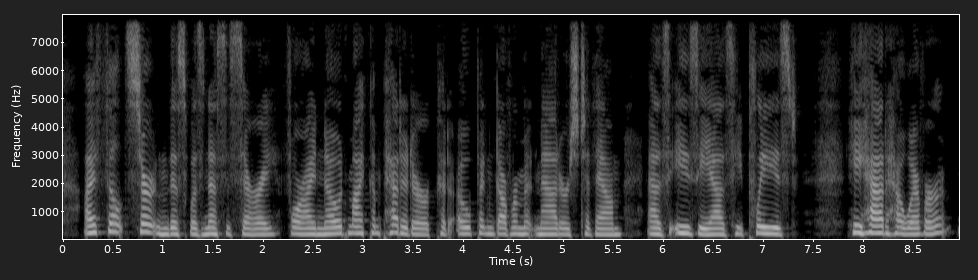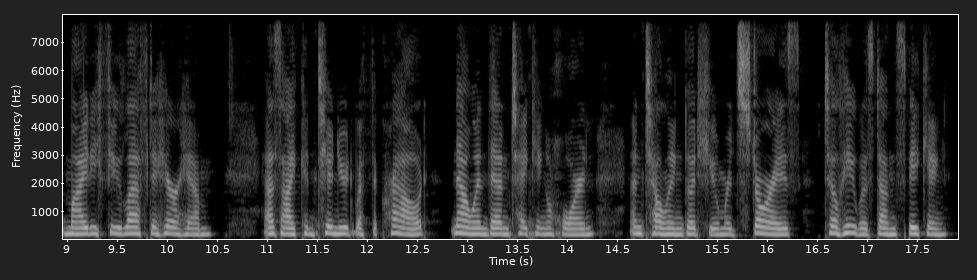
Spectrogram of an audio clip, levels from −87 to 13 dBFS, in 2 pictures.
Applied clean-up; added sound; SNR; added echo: none; none; none; none.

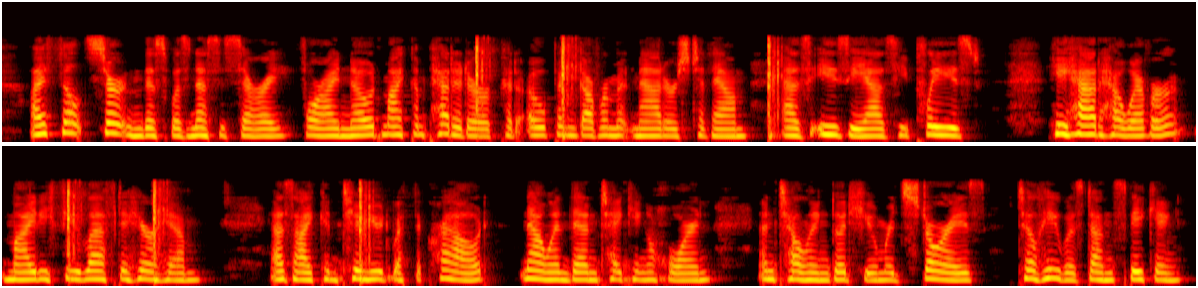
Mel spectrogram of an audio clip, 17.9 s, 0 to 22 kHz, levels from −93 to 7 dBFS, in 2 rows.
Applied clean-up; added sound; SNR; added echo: classical method log-MMSE.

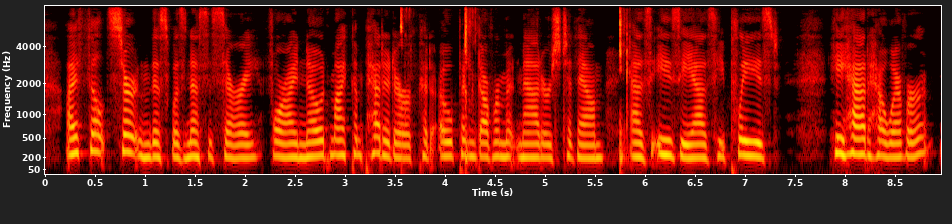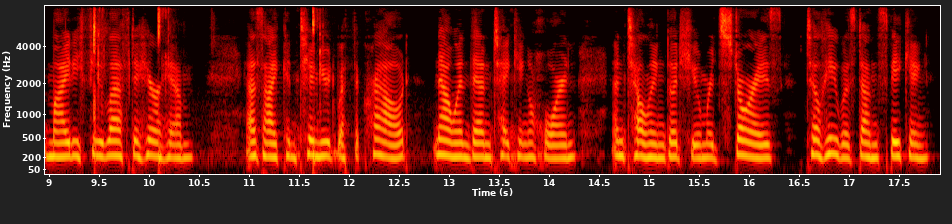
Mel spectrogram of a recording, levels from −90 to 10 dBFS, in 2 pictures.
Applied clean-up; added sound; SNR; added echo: neural mask model Resemble Enhance denoiser.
